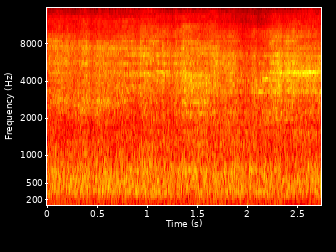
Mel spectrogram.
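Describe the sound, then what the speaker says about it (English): An eastbound freight train passes close by with a steady loud roar, wheels clattering on the rails and a faint metallic squeal, and no voices. "Now this train's moving east with all that freight."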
